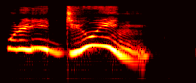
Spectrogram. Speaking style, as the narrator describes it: Walter cried

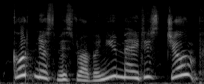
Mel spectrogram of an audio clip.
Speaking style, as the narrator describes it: exclaimed Harris

